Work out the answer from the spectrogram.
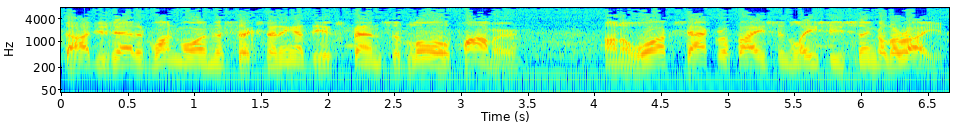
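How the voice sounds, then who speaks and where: A man doing live radio baseball play-by-play, describing the action in measured phrases with pauses between them. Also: medium pitch. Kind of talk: live radio sports commentary. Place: stadium broadcast booth. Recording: muffled 1970s AM radio broadcast, background noise.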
